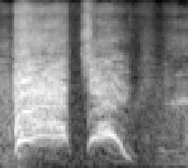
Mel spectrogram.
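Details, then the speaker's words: Loud sneezing in public for a funny video: a sharp, loud voiced burst followed by a falling second burst, the in-breath and release of a deliberately loud sneeze. "sneezed oh my God sorry about it guys you sorry you crazy"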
